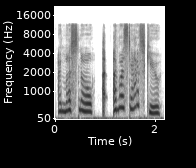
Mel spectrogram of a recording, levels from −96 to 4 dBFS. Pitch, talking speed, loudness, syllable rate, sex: 315 Hz, 190 wpm, -19 LUFS, 4.8 syllables/s, female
